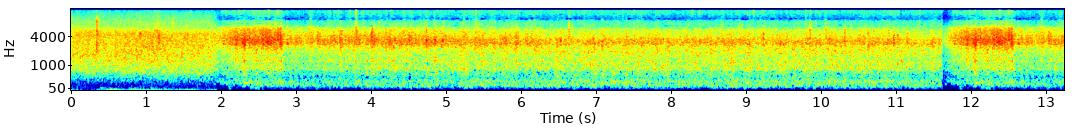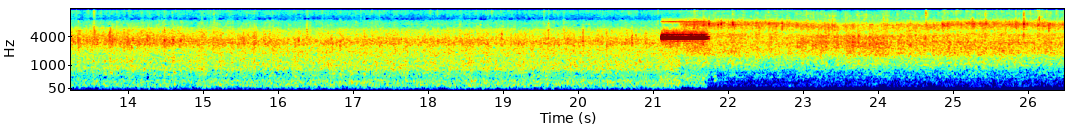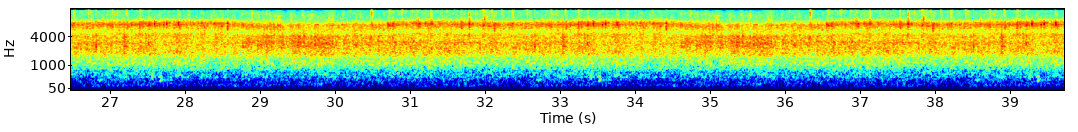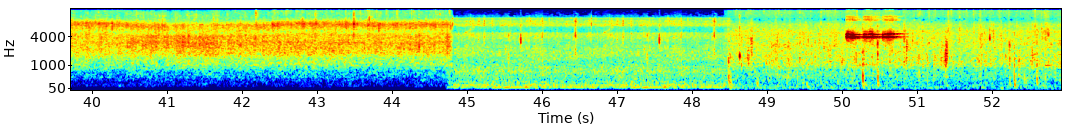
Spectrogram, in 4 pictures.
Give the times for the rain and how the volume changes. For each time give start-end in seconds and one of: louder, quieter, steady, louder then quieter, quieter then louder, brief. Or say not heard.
0.0-52.8 steady.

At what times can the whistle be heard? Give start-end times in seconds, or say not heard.
21.1-21.8, 50.0-50.9.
